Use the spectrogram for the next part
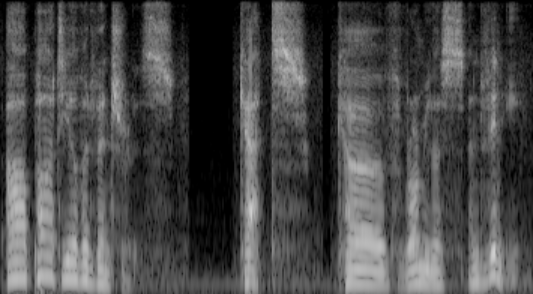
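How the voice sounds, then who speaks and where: Lively storytelling game master man. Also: medium pitch, takes it slowly, a little hiss or hum. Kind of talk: narrating a tabletop game.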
